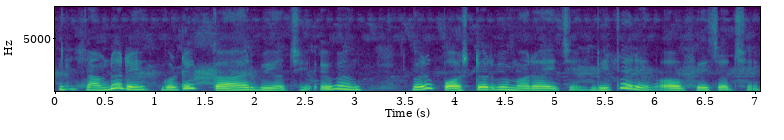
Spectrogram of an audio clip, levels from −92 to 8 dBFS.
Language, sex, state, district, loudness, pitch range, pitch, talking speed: Odia, female, Odisha, Malkangiri, -15 LUFS, 190-245 Hz, 210 Hz, 120 wpm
